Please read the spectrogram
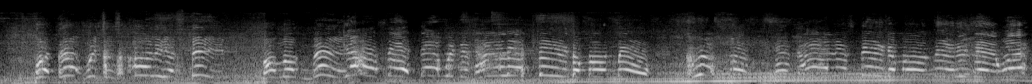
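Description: Loud talking over road traffic, with a vehicle engine hum that grows louder from about halfway through as a car passes close by.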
